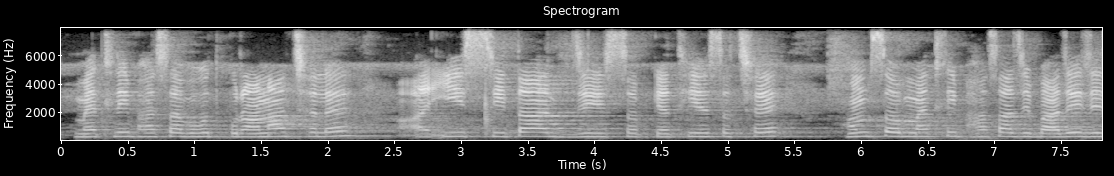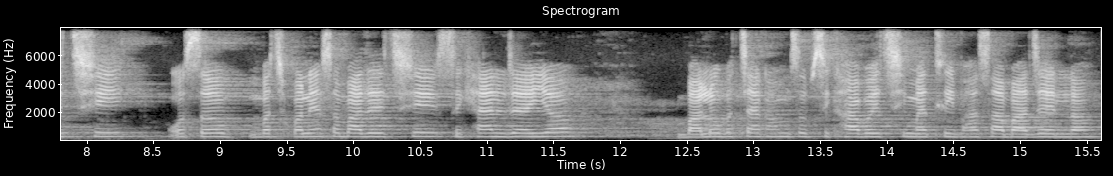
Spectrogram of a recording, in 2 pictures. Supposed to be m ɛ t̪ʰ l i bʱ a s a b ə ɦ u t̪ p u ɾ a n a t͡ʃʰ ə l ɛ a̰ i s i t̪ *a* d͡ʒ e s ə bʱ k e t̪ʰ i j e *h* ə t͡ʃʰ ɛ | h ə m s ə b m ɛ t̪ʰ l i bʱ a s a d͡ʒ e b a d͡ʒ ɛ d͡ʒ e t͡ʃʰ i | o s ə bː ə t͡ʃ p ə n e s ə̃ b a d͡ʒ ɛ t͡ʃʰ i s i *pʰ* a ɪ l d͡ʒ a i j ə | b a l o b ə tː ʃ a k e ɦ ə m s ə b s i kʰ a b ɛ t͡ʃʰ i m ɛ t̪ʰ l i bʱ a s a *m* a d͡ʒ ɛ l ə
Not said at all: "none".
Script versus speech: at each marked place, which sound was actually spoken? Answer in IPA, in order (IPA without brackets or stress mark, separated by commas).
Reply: a, s, kʰ, b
